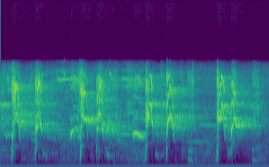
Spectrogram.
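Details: A Scottish Terrier "singing" during a Christmas carol. It gives quick sharp barks mixed with drawn-out, wavering vocal notes, about seven bursts in five seconds.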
